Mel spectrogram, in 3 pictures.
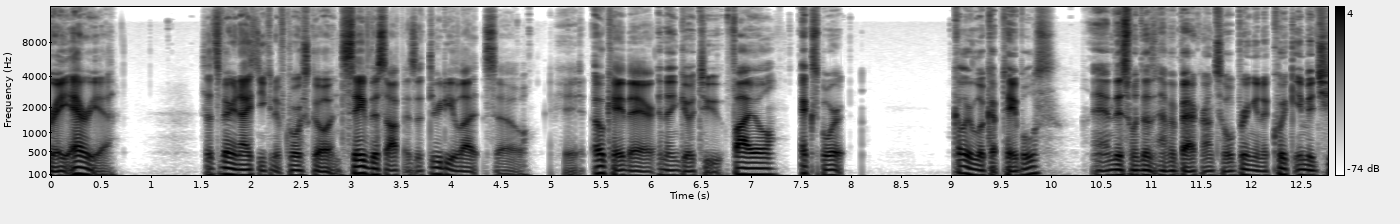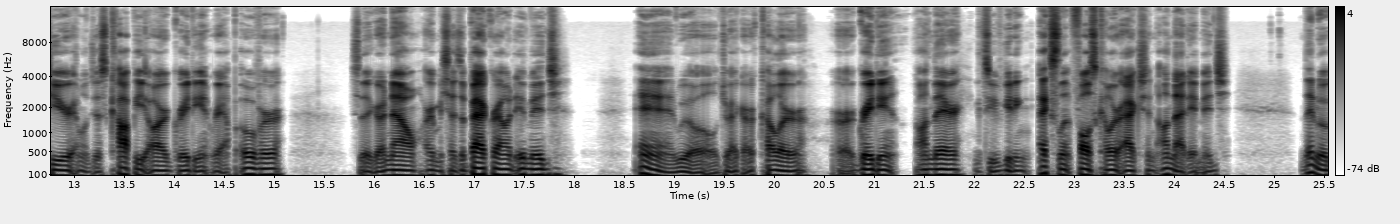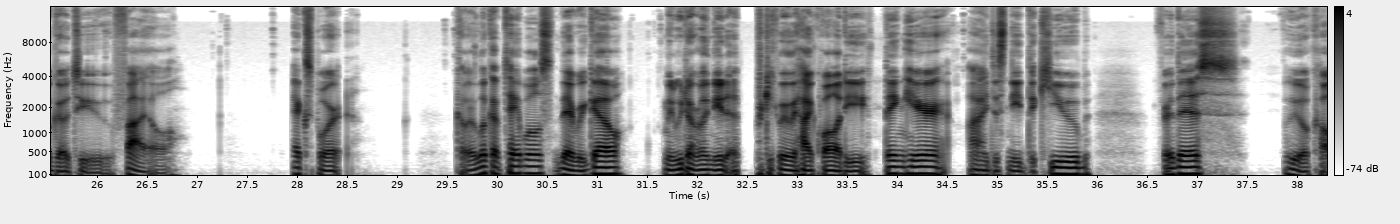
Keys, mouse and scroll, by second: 5.1 click, 7.3 click, 8.9 click, 11.1 click, 17.5 click, 19.5 click, 30.8 click, 31.4 click, 34.5 click, 37.8 click.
